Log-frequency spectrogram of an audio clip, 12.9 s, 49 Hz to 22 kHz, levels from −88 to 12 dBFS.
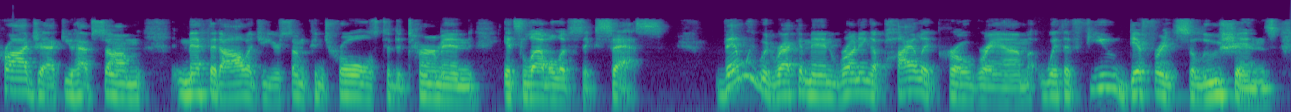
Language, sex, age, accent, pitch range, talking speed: English, male, 50-69, American, 110-135 Hz, 125 wpm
